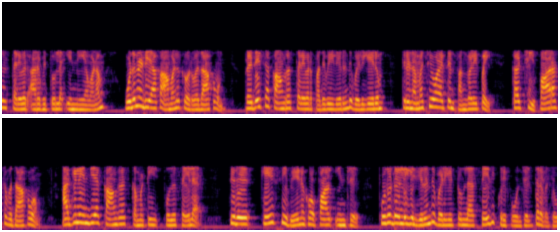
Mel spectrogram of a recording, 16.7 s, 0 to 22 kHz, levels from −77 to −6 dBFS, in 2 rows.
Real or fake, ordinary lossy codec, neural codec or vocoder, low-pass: fake; none; codec, 16 kHz, 16 kbps, FunCodec, trained on LibriTTS, 50 frames a second; 3.6 kHz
